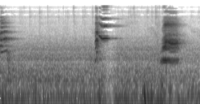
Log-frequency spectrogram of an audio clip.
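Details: Parrot giving two harsh, loud squawks about a second apart, the first with a bright tonal edge, against quiet background noise.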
